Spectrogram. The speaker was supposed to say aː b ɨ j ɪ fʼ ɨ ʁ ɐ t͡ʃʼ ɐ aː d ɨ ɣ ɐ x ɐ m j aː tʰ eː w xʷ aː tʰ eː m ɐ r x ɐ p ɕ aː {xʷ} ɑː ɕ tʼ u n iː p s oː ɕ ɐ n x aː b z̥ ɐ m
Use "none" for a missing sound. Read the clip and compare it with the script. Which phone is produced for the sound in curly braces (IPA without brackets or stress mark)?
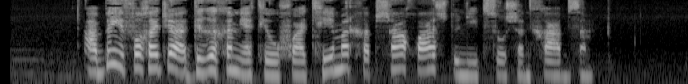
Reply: χʷ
